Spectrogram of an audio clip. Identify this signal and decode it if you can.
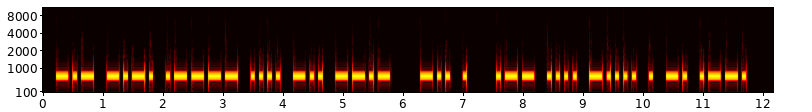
Morse code, heard as a keyed tone, about 17 wpm, 700 Hz. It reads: KC1HDQ DE WH6ENP
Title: USA Callsign DE Callsign - 6 Characters - 17wpm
